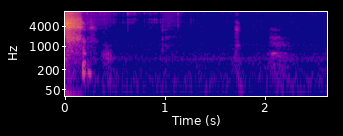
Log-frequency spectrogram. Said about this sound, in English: There's the dog as well.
